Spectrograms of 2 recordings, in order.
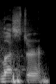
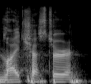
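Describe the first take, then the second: First: The name is said in the normal way. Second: The name is said in an unusual way. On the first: The speaker calls it right. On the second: The speaker calls it wrong.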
